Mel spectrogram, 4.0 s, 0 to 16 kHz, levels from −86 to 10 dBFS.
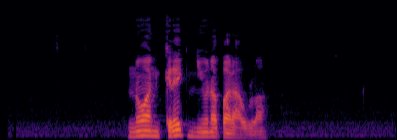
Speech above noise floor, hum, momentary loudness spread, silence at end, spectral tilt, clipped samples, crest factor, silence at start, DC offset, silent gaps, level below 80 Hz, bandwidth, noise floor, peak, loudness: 40 dB; none; 13 LU; 1.3 s; -7.5 dB/octave; under 0.1%; 22 dB; 1.3 s; under 0.1%; none; -64 dBFS; 10 kHz; -67 dBFS; -10 dBFS; -28 LUFS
